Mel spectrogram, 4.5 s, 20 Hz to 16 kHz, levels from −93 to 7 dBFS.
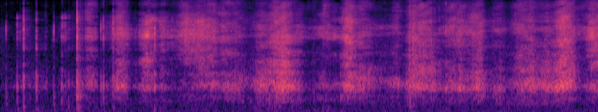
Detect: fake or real real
